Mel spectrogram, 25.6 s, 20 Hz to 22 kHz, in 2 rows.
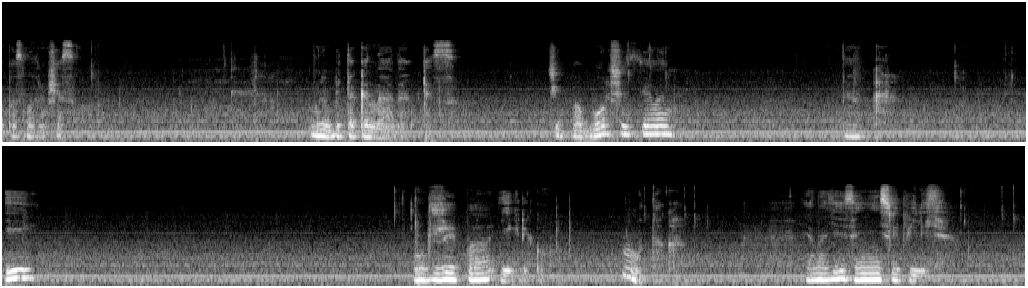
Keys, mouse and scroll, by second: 1.1-2.7 scroll up 4, 5.0 s, 8.0-11.0 middle drag, 17.7 g, 21.0 click, 25.0 click, 25.5 click.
